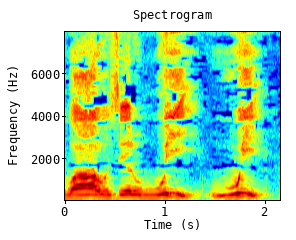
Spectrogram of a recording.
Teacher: ওয়াউট হবে দুই ঠোঁট গোল করে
